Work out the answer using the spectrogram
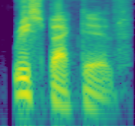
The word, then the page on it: Respective: American English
